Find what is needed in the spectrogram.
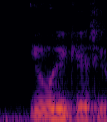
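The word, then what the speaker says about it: erucic acid: Spelling अगर लिखें तो ERUIC, यूरिक एसिड होता है, ठीक है, यूरिक एसिड।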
